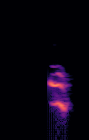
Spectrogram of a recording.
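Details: Four-week-old Cavalier King Charles Spaniel puppy in an indoor home puppy pen, during a day of socializing with other dogs and trying puppy mash, giving one short whimper: a brief tonal whine with a few harmonics, otherwise quiet.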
